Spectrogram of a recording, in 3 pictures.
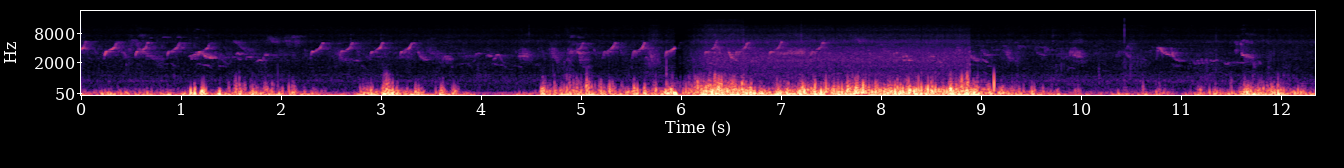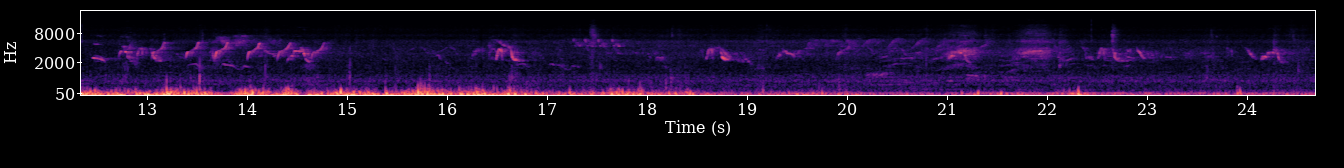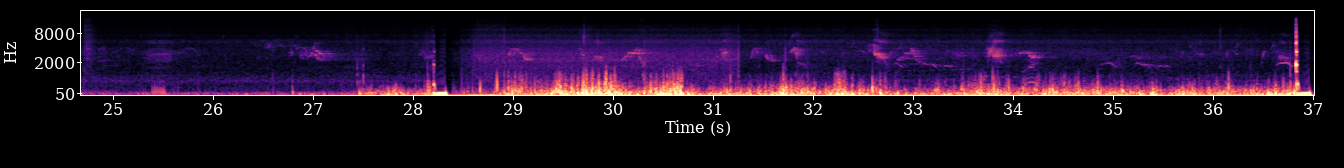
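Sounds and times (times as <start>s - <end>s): birds chirping: 0.0s - 27.4s, 28.0s - 37.0s
steady low rumble: 5.8s - 9.7s, 27.4s - 37.0s.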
